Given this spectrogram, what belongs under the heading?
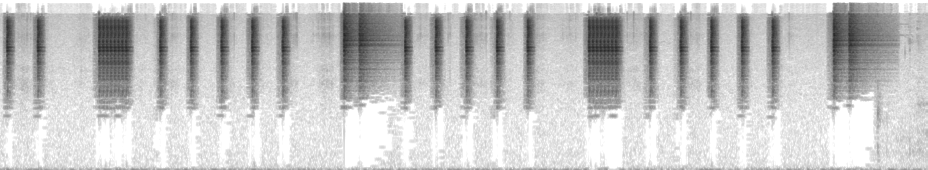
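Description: A programmed hip-hop beat in FL Studio plays short closed hi-hat ticks in quick runs broken by longer hissing open hi-hats, a crisp repeating loop heard alone.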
